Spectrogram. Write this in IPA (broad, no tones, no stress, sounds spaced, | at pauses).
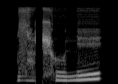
zˤ ɛ̤ ʈ͡ʂʰ o n e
